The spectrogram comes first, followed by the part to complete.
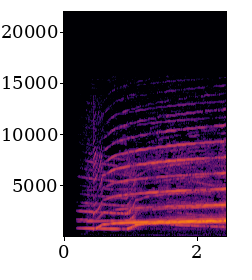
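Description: Police-style siren sound effect with two pitched tones sounding together. They start about a fifth of a second in, each jumps up in pitch twice within the first second, then glides slowly.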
